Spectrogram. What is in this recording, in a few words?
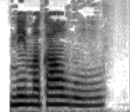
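Burmese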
